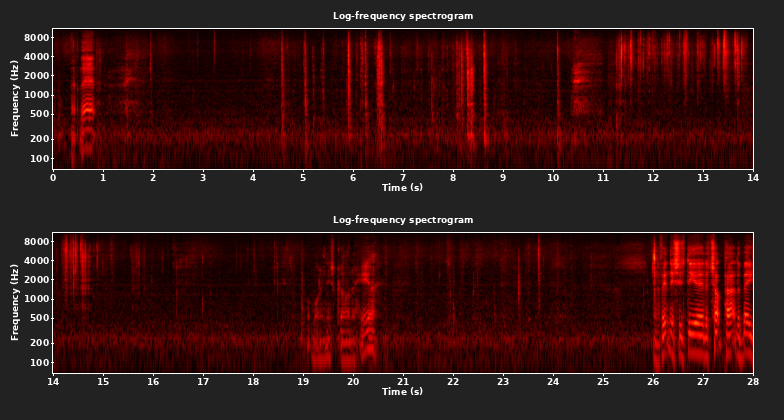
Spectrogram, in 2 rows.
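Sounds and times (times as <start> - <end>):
plastic parts clicking and rattling: 4.6 - 8.7, 11.2 - 15.9.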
